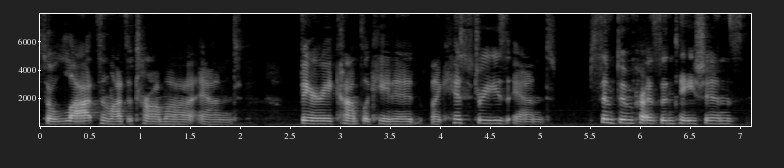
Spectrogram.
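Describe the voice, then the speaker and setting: Unhurried and medium-pitched, this woman in her fifties is a Connecticut school psychologist appearing on a casual podcast. She rambles as she talks and keeps correcting herself.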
